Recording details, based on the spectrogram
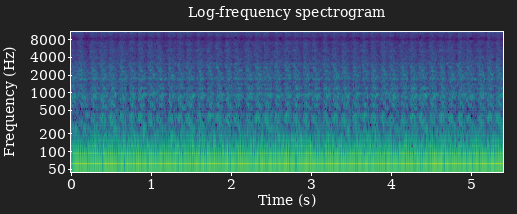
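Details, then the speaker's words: Ford Powerstroke diesel, cranking: starter turns the engine at an even steady rhythm but it never catches; main oil pressure comes up but injection control pressure only about 10 psi, too low to fire injectors. "there the main oil pressure came up but the injection pressure it's only like 10 psi"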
